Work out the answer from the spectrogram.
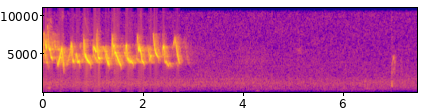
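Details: About three seconds of quick, high, chattering notes from a warbling white-eye, then silence apart from low background hiss and one faint click.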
